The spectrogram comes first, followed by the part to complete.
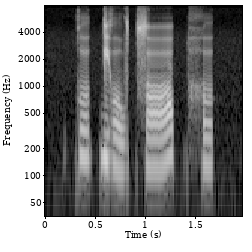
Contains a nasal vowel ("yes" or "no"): no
